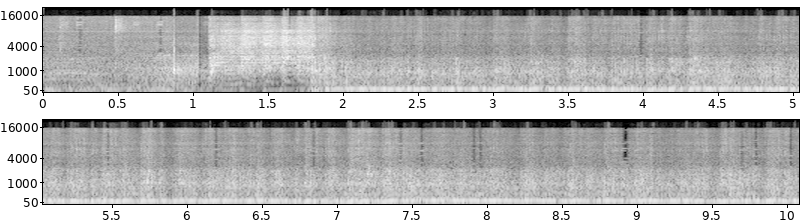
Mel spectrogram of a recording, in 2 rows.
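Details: Freshly built carbureted 388 small-block Chevy (heads and intake from the owner's 406, crew-cab Chevelle), run out of the car: catches and settles into a firm, even idle, deep rumble, no knocks, misses or surging; about 80 psi oil. Normal idle.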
